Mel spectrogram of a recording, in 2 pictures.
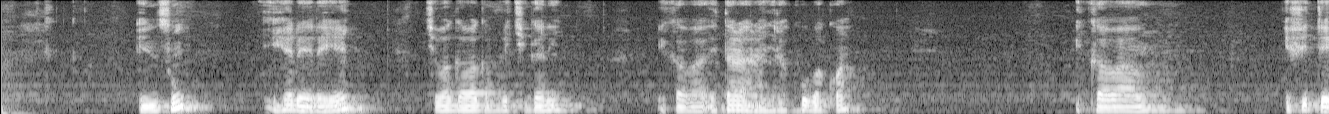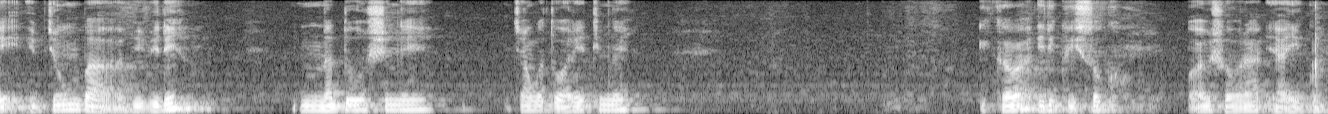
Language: Kinyarwanda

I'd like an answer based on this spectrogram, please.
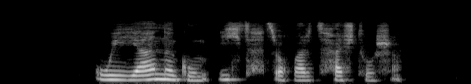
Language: Abkhazian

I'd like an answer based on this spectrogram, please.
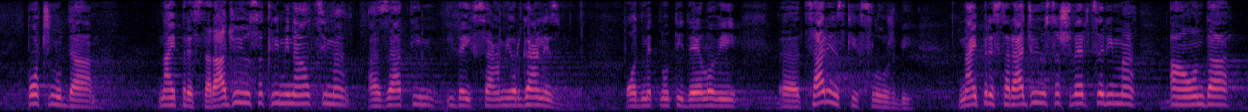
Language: Serbian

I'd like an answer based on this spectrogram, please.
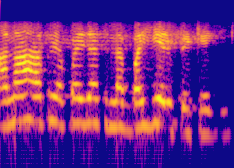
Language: Maithili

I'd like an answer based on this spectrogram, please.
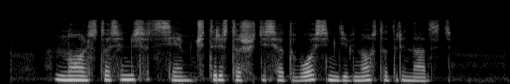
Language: Russian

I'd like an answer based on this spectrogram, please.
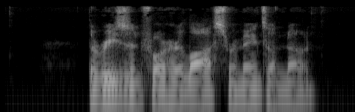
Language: English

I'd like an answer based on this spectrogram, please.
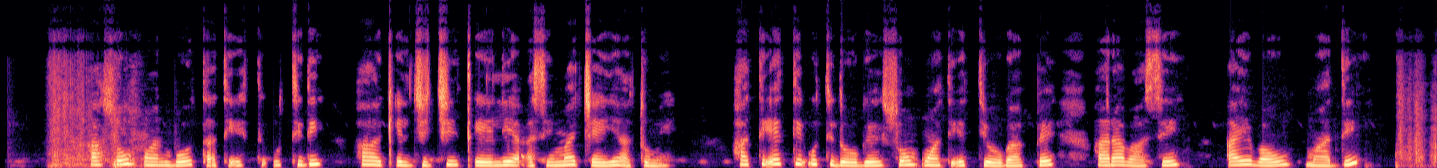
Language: Wolaytta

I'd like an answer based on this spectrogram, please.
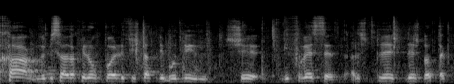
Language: Hebrew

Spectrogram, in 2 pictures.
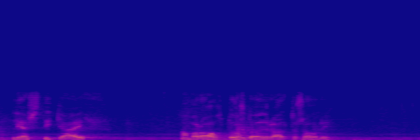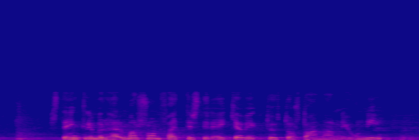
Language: Icelandic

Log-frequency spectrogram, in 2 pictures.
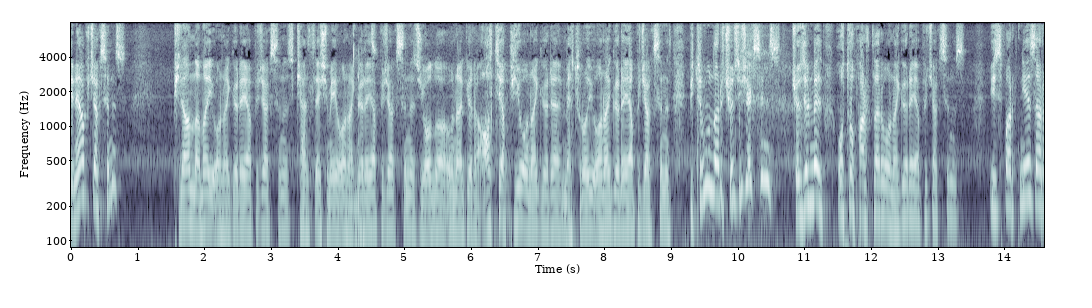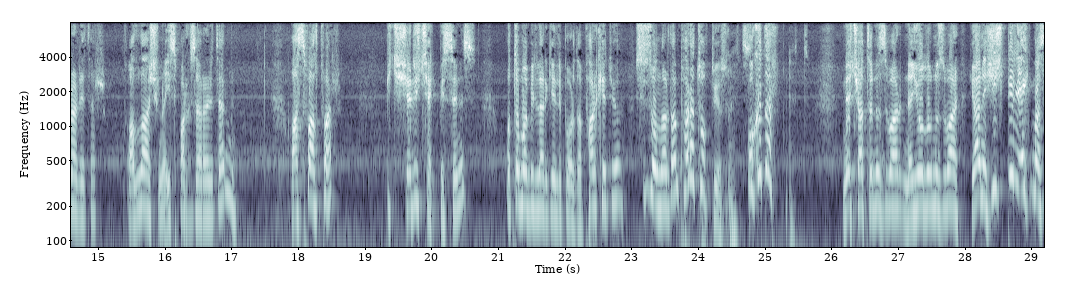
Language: Turkish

